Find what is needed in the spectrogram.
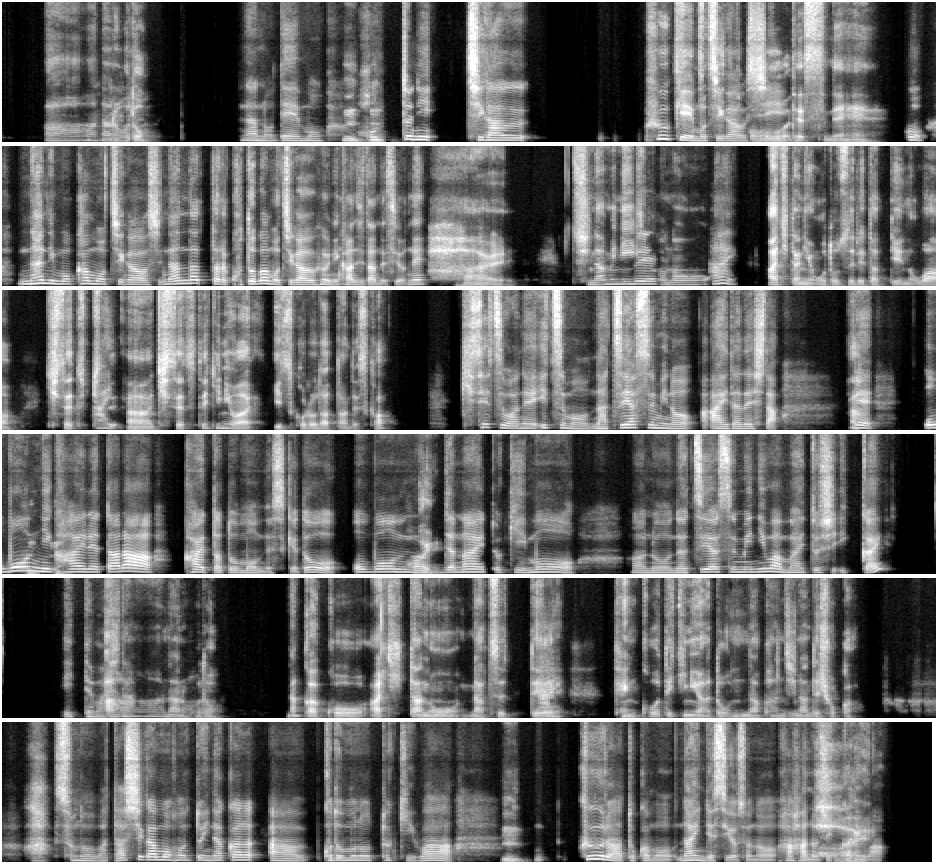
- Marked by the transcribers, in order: other background noise; other noise
- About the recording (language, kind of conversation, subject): Japanese, podcast, 子どもの頃の一番の思い出は何ですか？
